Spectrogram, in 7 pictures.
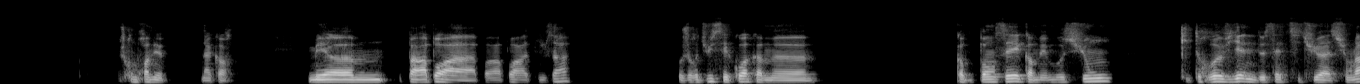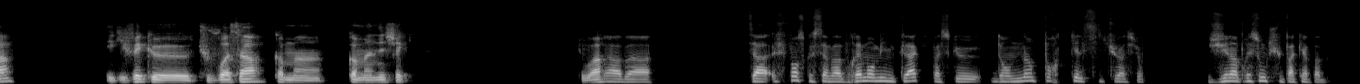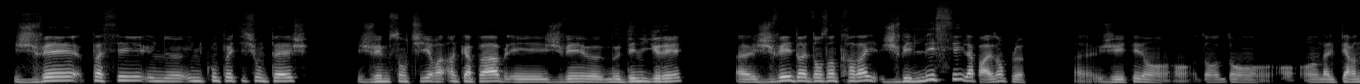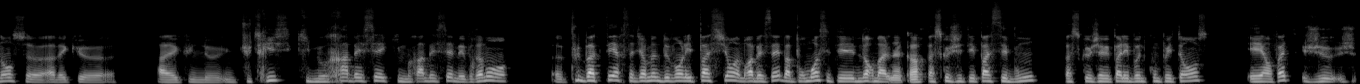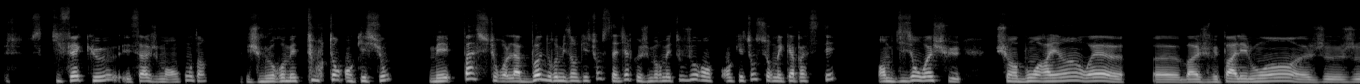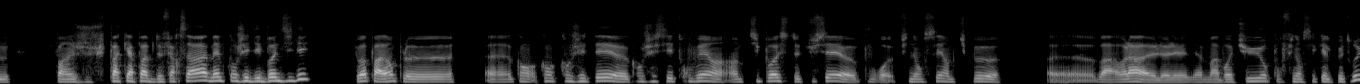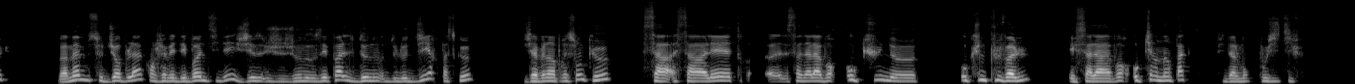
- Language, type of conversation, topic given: French, advice, Comment votre confiance en vous s’est-elle effondrée après une rupture ou un échec personnel ?
- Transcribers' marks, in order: tapping; stressed: "reviennent"; stressed: "n'importe"; stressed: "laisser"; stressed: "rabaissait"; stressed: "rabaissait"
